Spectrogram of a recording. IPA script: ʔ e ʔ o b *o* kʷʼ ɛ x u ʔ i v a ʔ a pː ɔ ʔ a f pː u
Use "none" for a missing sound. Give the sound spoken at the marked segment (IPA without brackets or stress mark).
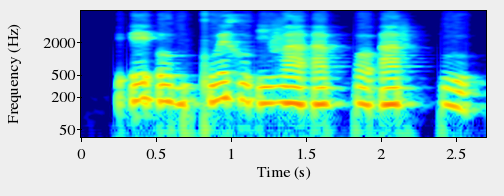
u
